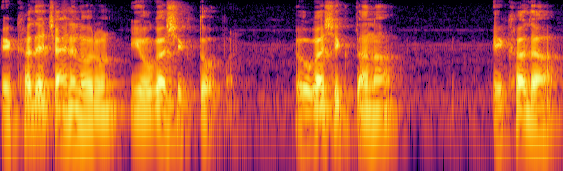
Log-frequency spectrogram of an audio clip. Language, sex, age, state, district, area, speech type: Marathi, male, 45-60, Maharashtra, Raigad, rural, spontaneous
